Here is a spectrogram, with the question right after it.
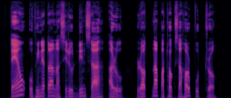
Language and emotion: Assamese, neutral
